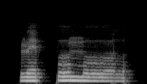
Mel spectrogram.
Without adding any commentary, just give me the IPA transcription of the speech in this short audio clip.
ɭɛpːo molˠ

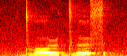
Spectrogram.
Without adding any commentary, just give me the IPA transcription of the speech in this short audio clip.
dʱɔɹdʱəs

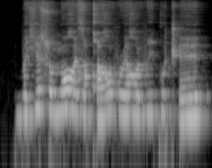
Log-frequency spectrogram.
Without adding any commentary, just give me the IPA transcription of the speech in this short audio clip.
bɛçɪɬo nɔʁe zʉqʼɪʁo fɹɪ ʁʉfiku t͡ʃʼe

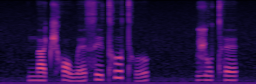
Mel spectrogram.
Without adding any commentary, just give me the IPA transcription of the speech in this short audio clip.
na˧t͡ʃʰɔ˧˩wɛ˩˧ se˧tʰɤ˥tʰɤ˩˧ | ʐo˧tʰɛ˧

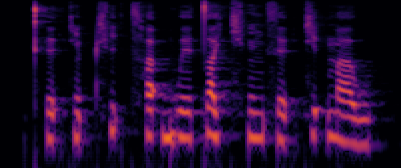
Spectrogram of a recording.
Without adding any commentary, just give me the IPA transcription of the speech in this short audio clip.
kʰe˨ʔ t͡ɕẽ˨p̚t͡ɕʰi˦ʔ t͡sʰa˦ʔ bwe˧t̪a˥˧j t͡ɕʰĩ˧ŋse˨ʔ t͡ɕe˦ʔma˨˩w

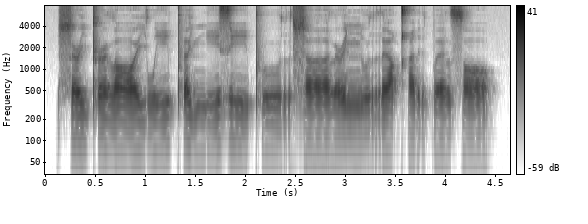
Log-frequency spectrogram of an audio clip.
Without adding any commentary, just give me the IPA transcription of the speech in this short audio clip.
ɬə˞jpʼə˞lɔːj wi pʼəjŋi ziːpʼuːrɮʌːl ə˞ɲur əːqʰirpəːlsɔ

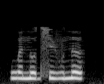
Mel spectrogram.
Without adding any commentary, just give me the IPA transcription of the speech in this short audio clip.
wœnod syvu nə

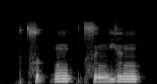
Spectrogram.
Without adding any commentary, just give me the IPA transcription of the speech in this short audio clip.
t͡sʊ˨k̚ʊ˥ŋɪ˨k̚ t͡sɪ˧ŋjɪ˥ŋ

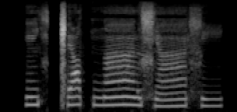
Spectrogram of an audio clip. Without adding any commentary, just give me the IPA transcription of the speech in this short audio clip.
ẽ˧ç ǁɛ˧˥˧tˤnãː˧˥˧l ɕãː˨˥ ɬi˧

